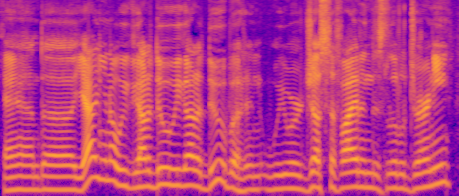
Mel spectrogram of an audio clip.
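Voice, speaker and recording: Young man, hoarse, fairly high voice, rambling slangy podcast talk, dry close sound. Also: fast talker, a little mellow, no room sound. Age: 20s. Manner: rambling, slangy, heartfelt, many fillers. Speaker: podcast host. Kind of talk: casual chat.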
